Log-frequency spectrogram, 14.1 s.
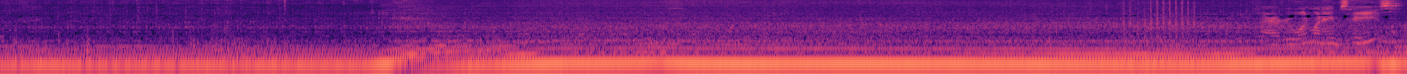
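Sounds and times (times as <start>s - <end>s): car engine droning: 0.0s - 14.0s.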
